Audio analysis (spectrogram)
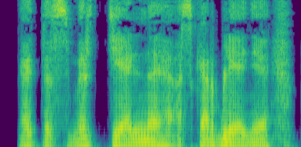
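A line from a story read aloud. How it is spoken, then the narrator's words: Hissed through teeth. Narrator (Russian): прошипел сквозь зубы птичка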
